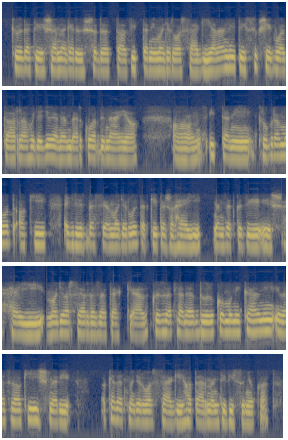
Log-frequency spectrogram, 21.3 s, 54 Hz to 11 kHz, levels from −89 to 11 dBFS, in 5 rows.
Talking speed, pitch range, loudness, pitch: 115 wpm, 145-165 Hz, -15 LUFS, 155 Hz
